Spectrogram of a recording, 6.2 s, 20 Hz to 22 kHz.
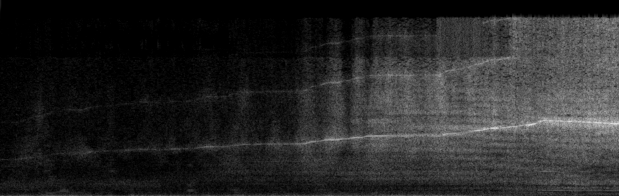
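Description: A Freewing A-4 Skyhawk 80mm electric ducted-fan RC jet takes off, its steady roar joined by a whine that climbs in pitch as it gathers speed, loud and constant against outdoor wind noise.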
